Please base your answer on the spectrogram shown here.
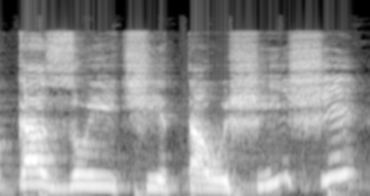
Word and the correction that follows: Kazuichi Tatuishi: Tá errado. – De Shiazae... Ah, foda-se. Kazuichi Tatuishi. E dane-se se eu falei errado de novo. – Dessa vez foi certo.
